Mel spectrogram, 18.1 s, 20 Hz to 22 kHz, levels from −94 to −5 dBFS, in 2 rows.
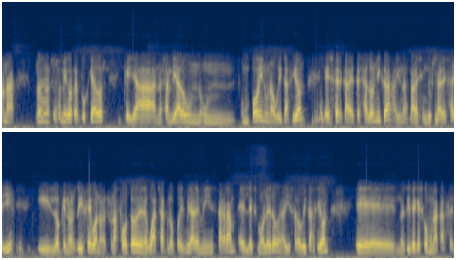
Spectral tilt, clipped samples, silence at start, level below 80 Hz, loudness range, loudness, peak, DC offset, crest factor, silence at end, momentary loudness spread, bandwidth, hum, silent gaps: -7.5 dB/octave; under 0.1%; 0 s; -44 dBFS; 2 LU; -23 LUFS; -4 dBFS; under 0.1%; 18 dB; 0 s; 9 LU; 4.7 kHz; none; none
